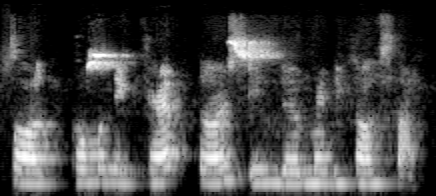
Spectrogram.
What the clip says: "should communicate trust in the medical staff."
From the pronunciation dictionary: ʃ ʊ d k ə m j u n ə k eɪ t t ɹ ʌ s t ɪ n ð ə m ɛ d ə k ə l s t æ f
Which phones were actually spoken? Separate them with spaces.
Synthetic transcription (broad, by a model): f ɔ k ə m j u n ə k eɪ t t ʌ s ɪ n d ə m ɛ d ə k ə l s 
